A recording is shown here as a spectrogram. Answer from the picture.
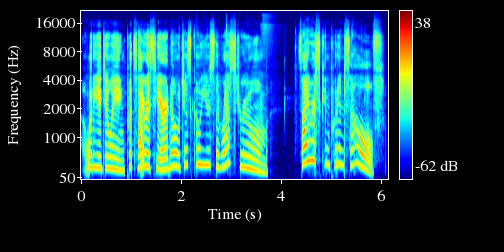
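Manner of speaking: high-pitched exasperated protest. Real, not acted. Gamer telling off a Sim for fussing over Cyrus, exasperated. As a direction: protest in a high, dragged-out whine.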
